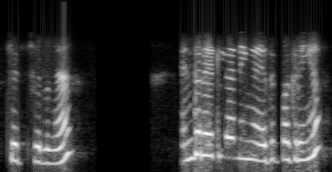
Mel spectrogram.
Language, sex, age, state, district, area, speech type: Tamil, female, 18-30, Tamil Nadu, Coimbatore, rural, conversation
